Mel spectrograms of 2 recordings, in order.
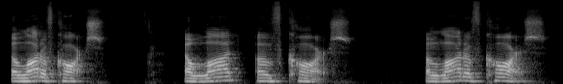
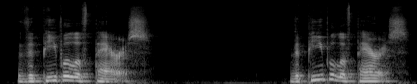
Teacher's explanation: Now, that schwa sound is very important here, because basically we're getting rid of V sound and we're just left with just one sound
